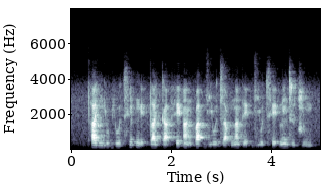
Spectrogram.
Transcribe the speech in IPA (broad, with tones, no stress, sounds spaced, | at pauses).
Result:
t̪ʰ a˦ j ŋ j u˧ b j u˧ t͡sʰ ĩ˦ p̚ ŋ e˨ ʔ t̪ a˧ j k a˨ ʔ h e˦ ʔ ã˨˩ ŋ p a˦ ʔ d͡z j u˧ d͡z a˨ p̚ n̪ ã˦ t̪ e˨ ʔ d͡z j u˧ t͡sʰ e˦ ʔ l ĩ˥˧ d͡z u˨˩ t͡ɕ u˨˩ m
